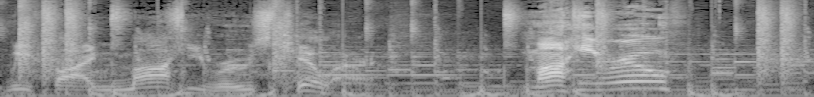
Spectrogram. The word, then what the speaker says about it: Mahiru: Mahiru? God damn, I was saying that name wrong. Mahiru. Even though it's an easy one to say, I've fucking murdered the crap out of it.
